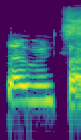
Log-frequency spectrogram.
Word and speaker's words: Sow and Serve: It's Sow and Serve. Sow and Serve. I No, was like, like, yeah. Oh, no, no. No, everybody gets that so wrong too.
